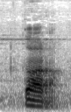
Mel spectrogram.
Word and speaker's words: Chara: इसको बहुत लोग चारा कहते हैं, लेकिन एग्जैक्ट उच्चारण है इसका कारा।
